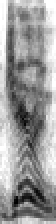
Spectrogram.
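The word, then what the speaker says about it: Jarran: Yeah, I'm glad that you pronounced it Jaron, too, because that's the correct pronunciation.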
